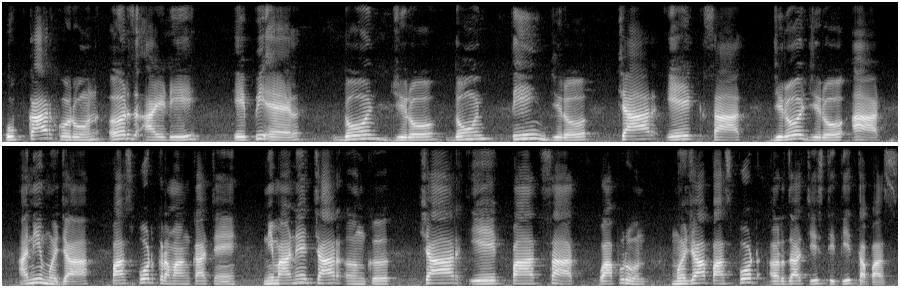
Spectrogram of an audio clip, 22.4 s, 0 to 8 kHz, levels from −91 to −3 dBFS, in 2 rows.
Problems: constant background noise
